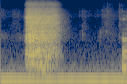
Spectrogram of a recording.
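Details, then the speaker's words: Sneezing from nasal tickling that the person suspects is autumn allergies (ragweed or dust?), into a handkerchief: a single loud, explosive sneeze with a hissing burst, then quiet breathing and the start of a voice. "Oh, I don't know if it's kind of like autumn allergies or what it could be, but it's tickling. It's really bothering my nose. Good thing I have my handkerchief. It's really. I think I'm gonna sneeze."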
